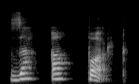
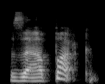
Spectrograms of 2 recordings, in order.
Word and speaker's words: зоопарк: That means the zoo, and you can see you have 2 O's, and they both are unstressed. So we pronounce both of them as A, zoopark, zoopark, the zoo.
